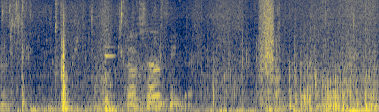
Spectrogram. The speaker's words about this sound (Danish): Vi er i en lille jolle midt i ishavet, hvor vi gang på gang hører det ene net op efter det andet i forsøg på at få nok af de tykke arktiske vandlopper til at fuldføre forsøgene.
